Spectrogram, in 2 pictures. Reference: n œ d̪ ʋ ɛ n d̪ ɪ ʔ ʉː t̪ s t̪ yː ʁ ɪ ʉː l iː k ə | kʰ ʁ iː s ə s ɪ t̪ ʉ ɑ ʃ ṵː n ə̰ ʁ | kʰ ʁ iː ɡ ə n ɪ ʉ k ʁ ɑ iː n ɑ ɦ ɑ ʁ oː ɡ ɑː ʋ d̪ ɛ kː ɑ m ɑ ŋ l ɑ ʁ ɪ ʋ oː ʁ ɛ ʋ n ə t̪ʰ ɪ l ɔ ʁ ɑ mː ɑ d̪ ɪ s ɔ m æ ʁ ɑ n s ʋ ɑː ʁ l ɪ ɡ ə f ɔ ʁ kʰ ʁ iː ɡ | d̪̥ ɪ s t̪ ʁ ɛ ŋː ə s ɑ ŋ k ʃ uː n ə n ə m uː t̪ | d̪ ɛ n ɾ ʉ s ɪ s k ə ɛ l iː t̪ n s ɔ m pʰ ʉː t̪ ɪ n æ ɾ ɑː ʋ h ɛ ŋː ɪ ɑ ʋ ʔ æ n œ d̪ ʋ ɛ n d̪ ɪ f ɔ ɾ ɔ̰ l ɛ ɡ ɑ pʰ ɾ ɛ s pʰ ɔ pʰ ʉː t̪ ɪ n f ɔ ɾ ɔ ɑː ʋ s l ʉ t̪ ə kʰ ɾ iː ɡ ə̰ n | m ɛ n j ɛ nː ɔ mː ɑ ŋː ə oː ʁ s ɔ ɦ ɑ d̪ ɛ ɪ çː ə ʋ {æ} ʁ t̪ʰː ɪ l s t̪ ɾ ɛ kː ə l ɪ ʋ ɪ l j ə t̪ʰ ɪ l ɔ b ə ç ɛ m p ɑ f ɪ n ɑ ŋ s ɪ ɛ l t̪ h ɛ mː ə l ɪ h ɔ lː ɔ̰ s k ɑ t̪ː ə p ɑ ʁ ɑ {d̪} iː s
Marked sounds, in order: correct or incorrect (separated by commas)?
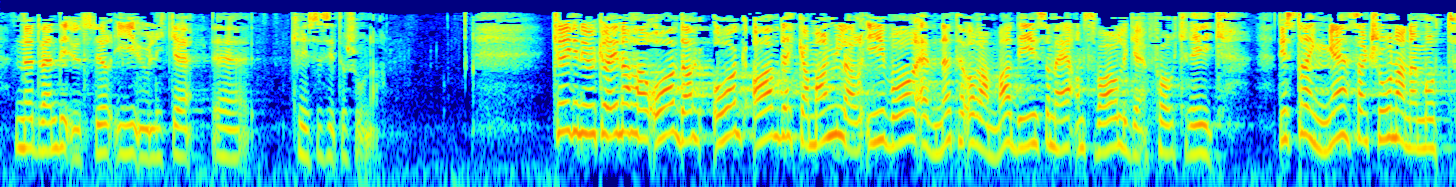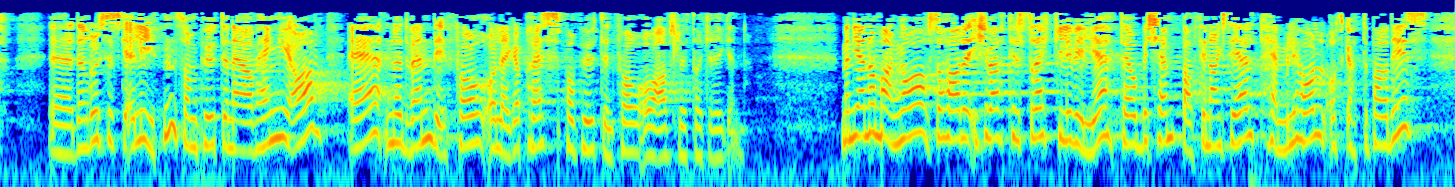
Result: correct, correct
